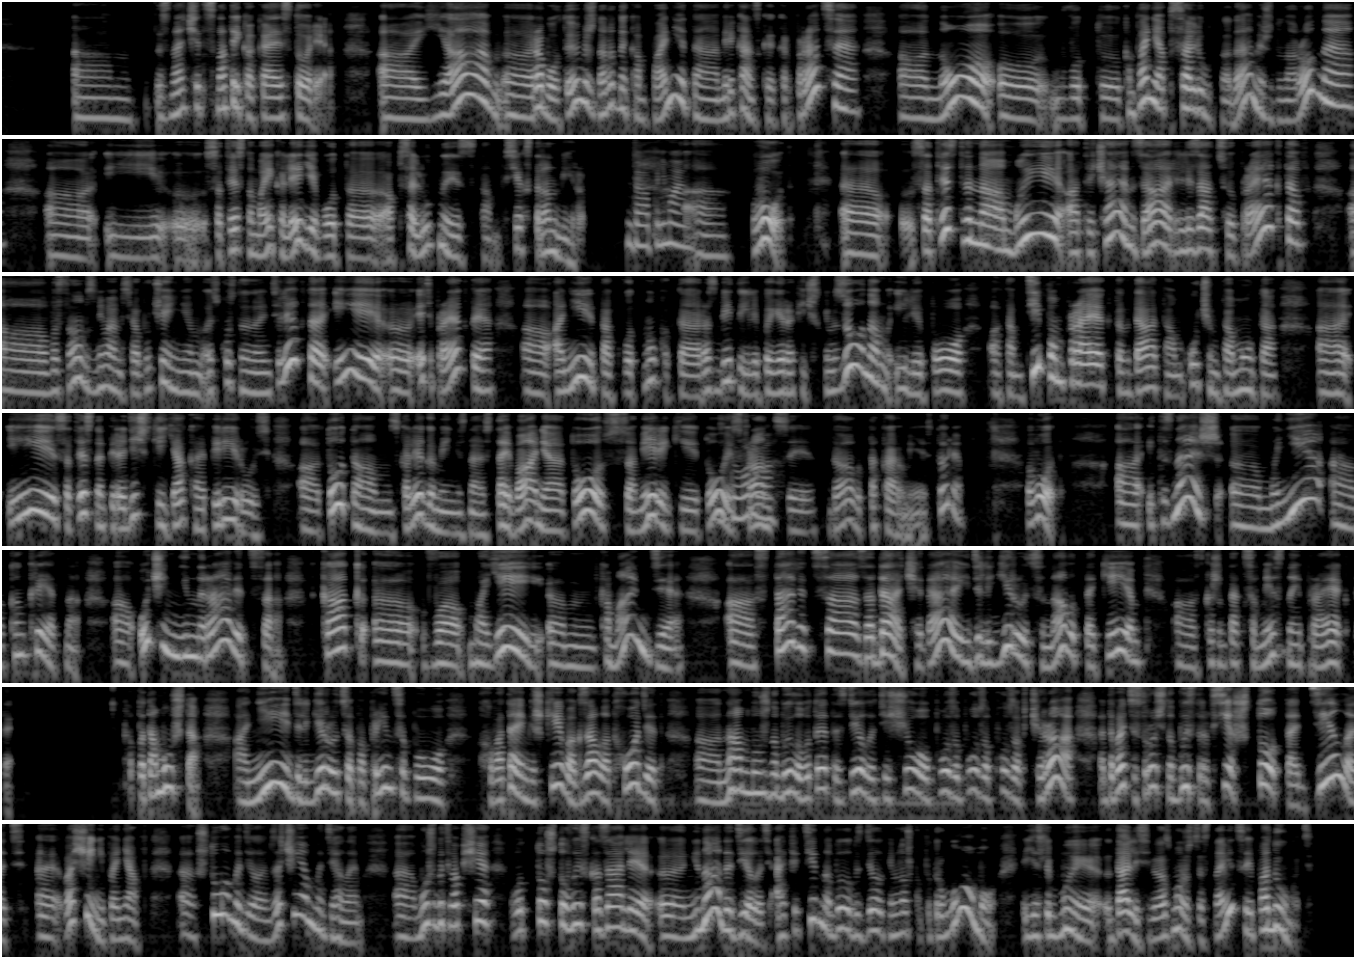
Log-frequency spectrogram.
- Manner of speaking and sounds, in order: tapping; stressed: "что-то"
- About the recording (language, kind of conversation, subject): Russian, advice, Как мне улучшить свою профессиональную репутацию на работе?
